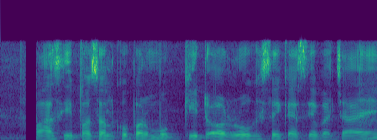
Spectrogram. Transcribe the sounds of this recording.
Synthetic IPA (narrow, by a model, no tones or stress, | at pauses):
paːsipʰɐsəlkopəɾmʊkʰkɪʈɔːɾːoːɡsekɛːsebɐt͡ʃaːeɛ̃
